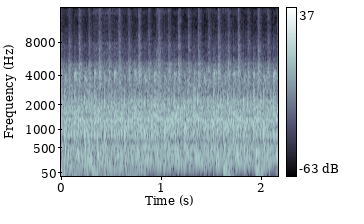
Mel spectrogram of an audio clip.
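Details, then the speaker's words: Detroit Diesel Series 60 11.1 in Freightliner FLD120, after hard start, bad injectors: loud uneven idle with rapid clattering knocks and lopsided beat, misfiring with only some cylinders hot; cause unconfirmed, injectors to be pulled. "It's running off of 2 cylinders apparently."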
